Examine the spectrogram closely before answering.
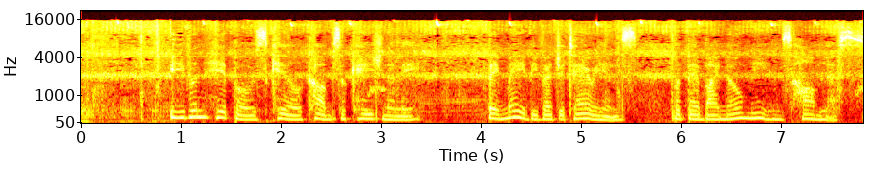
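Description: A hippo tears and munches grass up close.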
